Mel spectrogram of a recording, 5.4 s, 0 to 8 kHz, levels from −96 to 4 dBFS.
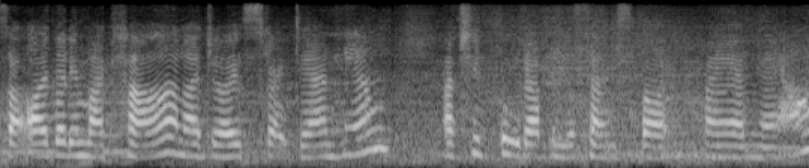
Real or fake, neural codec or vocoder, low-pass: fake; codec, 32 kHz, 1.9 kbps, SNAC; 7.2 kHz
